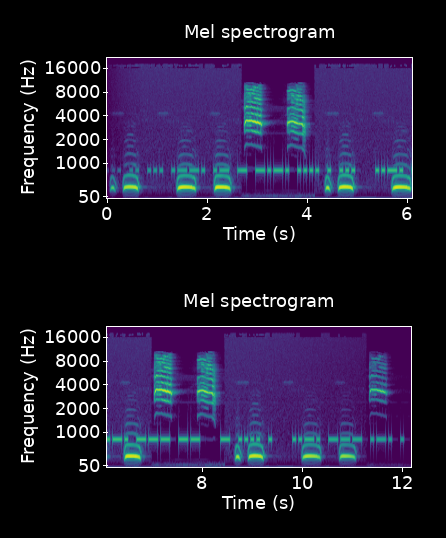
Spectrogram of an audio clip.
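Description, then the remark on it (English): A burrowing owl gives soft, low two-note hoots in repeated pairs, clear, with bursts of high, raspy chattering calls and a faint rapid ticking between them. No one speaks. “So let's start with burrowing owls.”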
